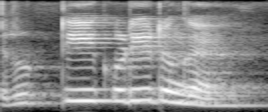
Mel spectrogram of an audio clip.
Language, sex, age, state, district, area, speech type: Odia, female, 45-60, Odisha, Puri, urban, spontaneous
